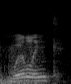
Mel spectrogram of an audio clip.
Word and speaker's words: Willink: We were covering uh, Way of the Warrior Kid by Jocko Will- Willink. – I always say his last name wrong. I always miss the N.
